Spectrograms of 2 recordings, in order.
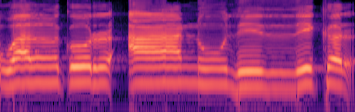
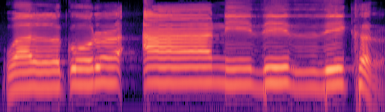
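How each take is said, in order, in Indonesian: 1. Kata Qur'an berakhir dengan vokal 'u'. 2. Kata Qur'an berakhir dengan vokal 'i'. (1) "itu artinya lain" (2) "ini di kasroh huruf terakhirnya, ini artinya demi Al-Qur'an"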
